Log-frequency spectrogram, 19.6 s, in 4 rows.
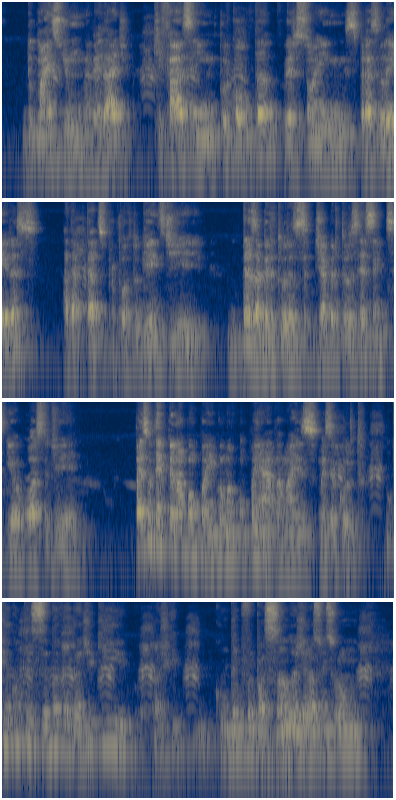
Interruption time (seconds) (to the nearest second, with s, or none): none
